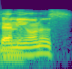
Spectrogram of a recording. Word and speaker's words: Stanionis: Stenianis, is that how you say it? Stony. Stanonus. Stan Stanionis.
